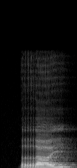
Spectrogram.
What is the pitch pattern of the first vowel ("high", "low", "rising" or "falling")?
rising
